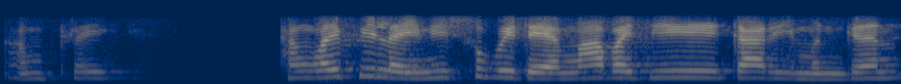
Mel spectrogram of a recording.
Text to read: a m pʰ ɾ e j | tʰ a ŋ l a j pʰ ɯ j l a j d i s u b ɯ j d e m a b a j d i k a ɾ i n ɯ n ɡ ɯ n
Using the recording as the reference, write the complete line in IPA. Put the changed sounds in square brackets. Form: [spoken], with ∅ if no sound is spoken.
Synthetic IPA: a m pʰ ɾ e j | tʰ a ŋ l a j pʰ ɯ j l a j [n] i s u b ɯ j d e m a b a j d i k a ɾ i [m] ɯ n ɡ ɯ n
